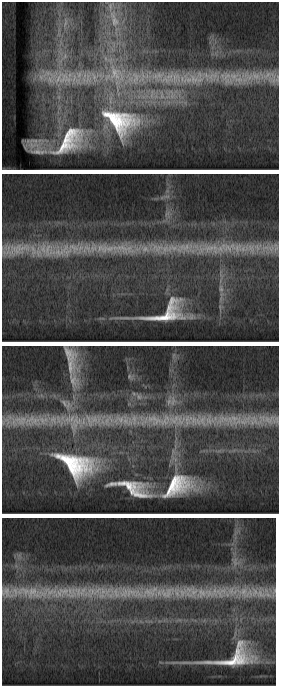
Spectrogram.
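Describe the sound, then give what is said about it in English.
A Biak Whistler sings loud, piercing whistled phrases, each a rising or swooping note, delivered in spaced bursts about six times, with a steady high insect-like hum in the background. “But this is the Biak Whistler. Yeah, we'll just go ahead and play it first.”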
